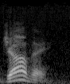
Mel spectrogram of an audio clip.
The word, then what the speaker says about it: Jahwe: Always before, the scholars have pronounced it Jahwe.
